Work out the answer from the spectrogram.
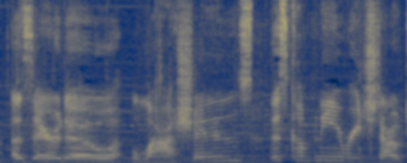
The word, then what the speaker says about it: Azeredo: so this is reviewing my Azera dough Zahra dough I think it's pronounced and I'm so sorry about butchering it um Azura dough lashes this company reached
